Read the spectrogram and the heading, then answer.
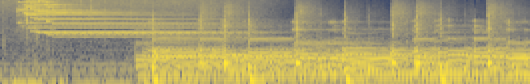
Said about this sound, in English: You will know it is time to turn the page when you hear the chimes ring like this.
